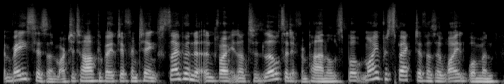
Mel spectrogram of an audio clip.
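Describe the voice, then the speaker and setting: Very fast and animated, her deep voice drives a string of lively anecdotes told as an interview guest. The Irish-accented woman, a music consultant and campaigner, speaks informally and with emphasis, performing what others said.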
